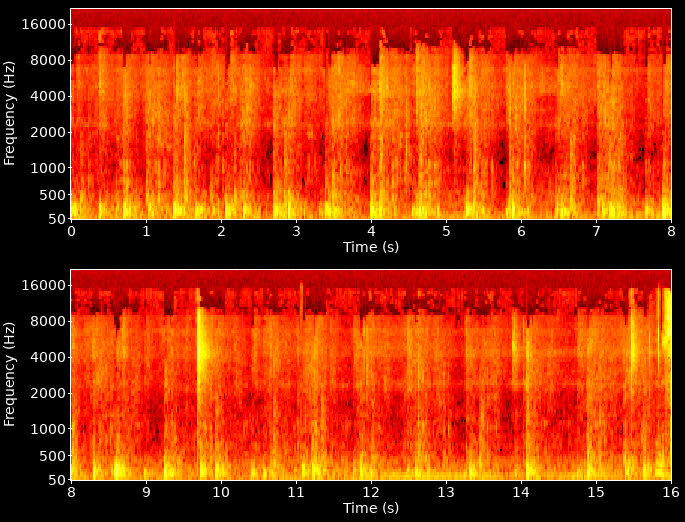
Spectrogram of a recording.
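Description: Footsteps walking at an even pace along a hard-floored hallway, about two to three steps a second, over a faint low hum.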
